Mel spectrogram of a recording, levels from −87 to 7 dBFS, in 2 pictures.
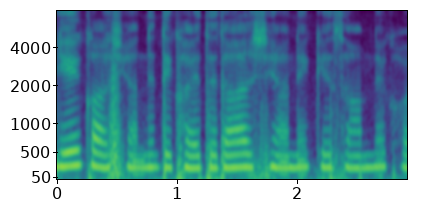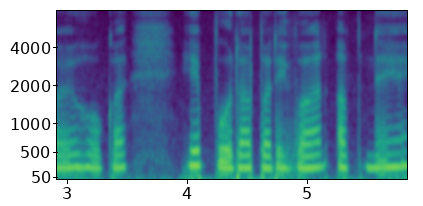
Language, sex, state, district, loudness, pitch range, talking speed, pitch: Urdu, female, Bihar, Kishanganj, -18 LUFS, 220-235 Hz, 125 wpm, 225 Hz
